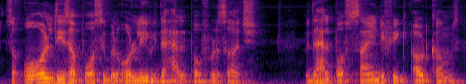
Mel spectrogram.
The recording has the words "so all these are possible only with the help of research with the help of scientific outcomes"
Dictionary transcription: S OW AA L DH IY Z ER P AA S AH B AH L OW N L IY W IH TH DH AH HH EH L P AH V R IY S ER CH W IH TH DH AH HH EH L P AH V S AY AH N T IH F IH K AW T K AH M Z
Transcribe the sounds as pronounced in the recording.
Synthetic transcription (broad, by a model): S OW AA L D IY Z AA P AA S AH B AH L OW N L IY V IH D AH HH EH L P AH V R IY S ER CH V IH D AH HH EH L P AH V S AY AH N T IH F IH K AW T K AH M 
